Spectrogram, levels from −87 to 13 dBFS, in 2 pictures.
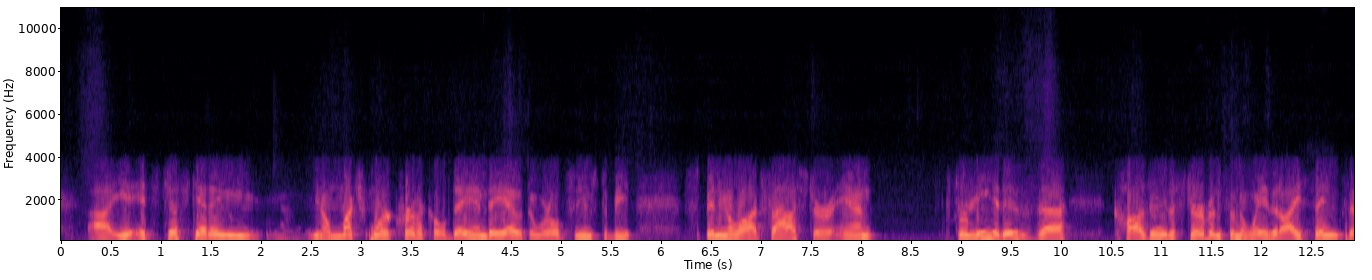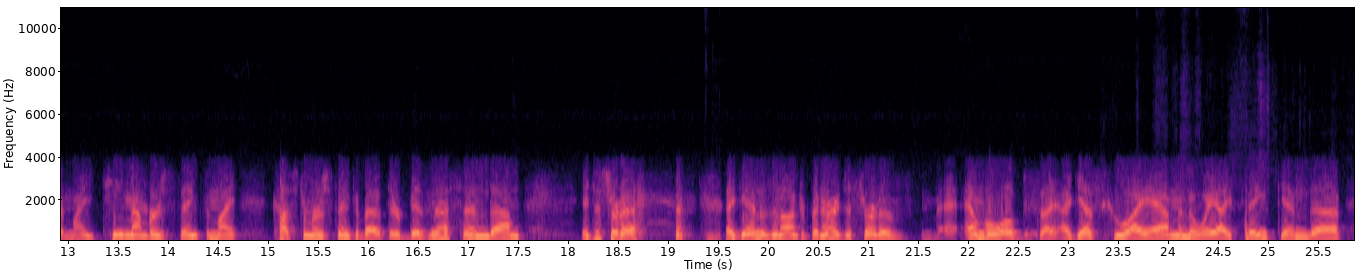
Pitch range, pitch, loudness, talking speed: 150-185 Hz, 165 Hz, -19 LUFS, 175 wpm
